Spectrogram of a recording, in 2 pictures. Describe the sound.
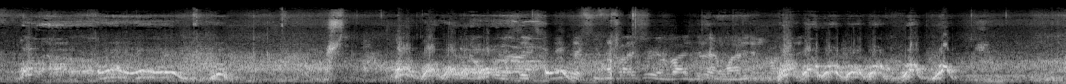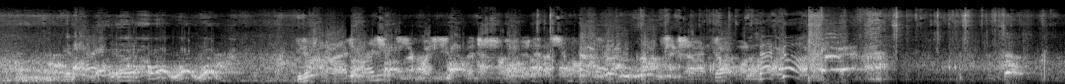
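A dog barks repeatedly and excitedly, with occasional whimpering yelps, while a police officer shouts at its owner to secure it, people shouting over it throughout.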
